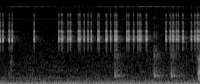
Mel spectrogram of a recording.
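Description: Radiation Alert Inspector USB Geiger counter chirping rapidly and irregularly, one high-pitched chirp per detected count, at a raised rate of about 500–600 counts per minute from the gamma rays of a person injected with technetium-99m. The chirps thin out in the middle and come thick again from about one and a half seconds in.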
